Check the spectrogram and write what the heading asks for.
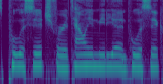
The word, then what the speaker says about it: Pulisic: And Christian Pulisic just transferred to AC Milan, and apparently he told Italian media that it actually is pronounced Christian Pulisic, which is how I had been pronouncing it, and I corrected it from that.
